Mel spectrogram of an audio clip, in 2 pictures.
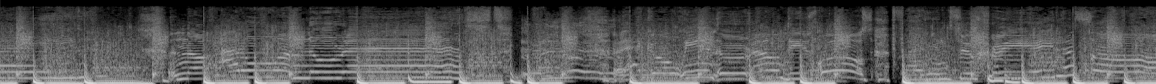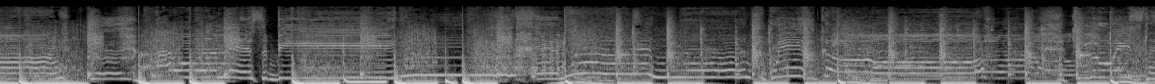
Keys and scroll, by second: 0.1 c, 0.6 Escape, 5.2 F3, 7.3 shift+F2, 7.5 F3.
